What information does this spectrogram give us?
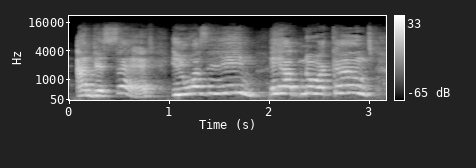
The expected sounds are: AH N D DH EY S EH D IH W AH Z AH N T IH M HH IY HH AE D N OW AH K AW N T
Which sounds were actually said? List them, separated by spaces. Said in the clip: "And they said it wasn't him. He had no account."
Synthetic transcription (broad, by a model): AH N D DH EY S EH D IH W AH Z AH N IH M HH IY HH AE D N OW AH K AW N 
